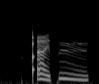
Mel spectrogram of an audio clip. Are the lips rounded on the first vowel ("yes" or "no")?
no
